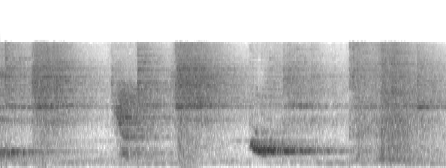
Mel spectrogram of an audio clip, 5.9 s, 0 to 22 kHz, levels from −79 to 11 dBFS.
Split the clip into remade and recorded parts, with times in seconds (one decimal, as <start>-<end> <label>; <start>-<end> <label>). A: 0.0-5.9 recorded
